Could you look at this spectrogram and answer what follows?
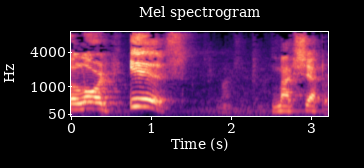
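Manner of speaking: IS drawn out and heavily stressed.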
